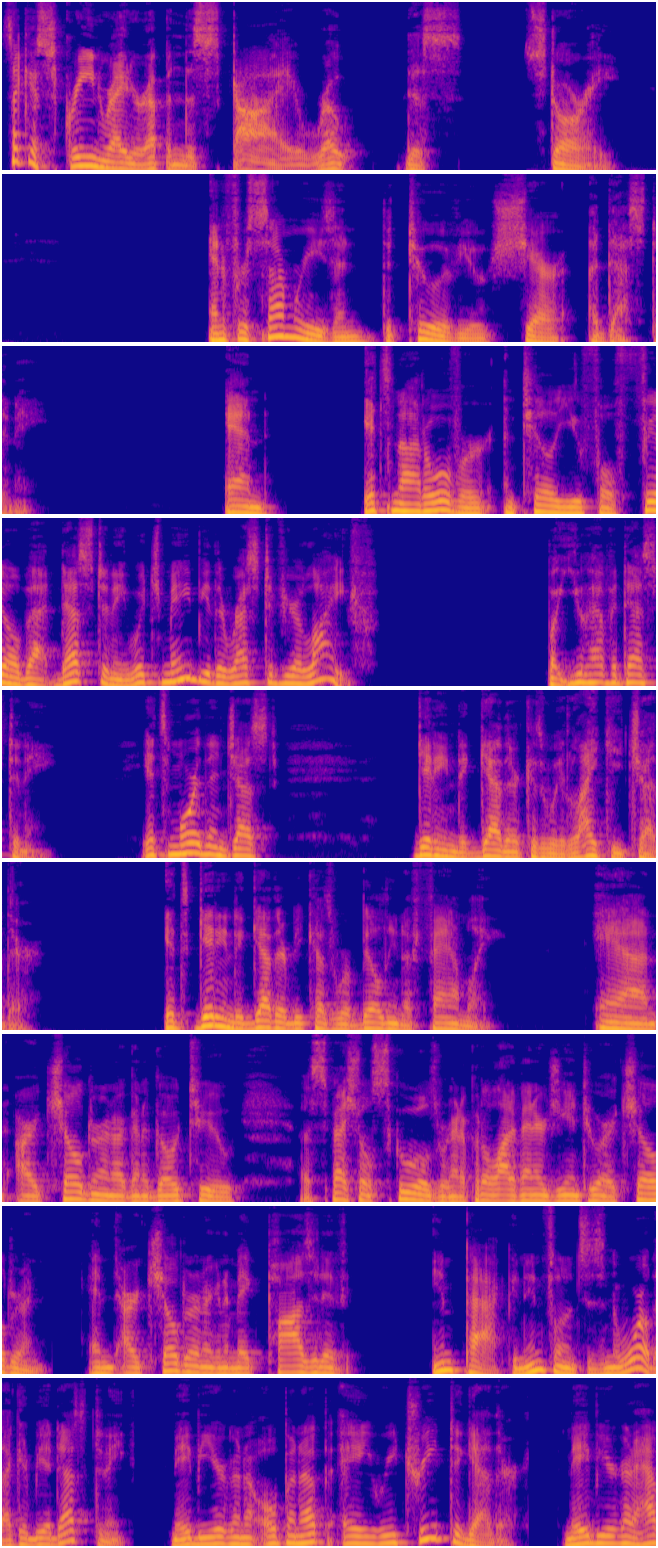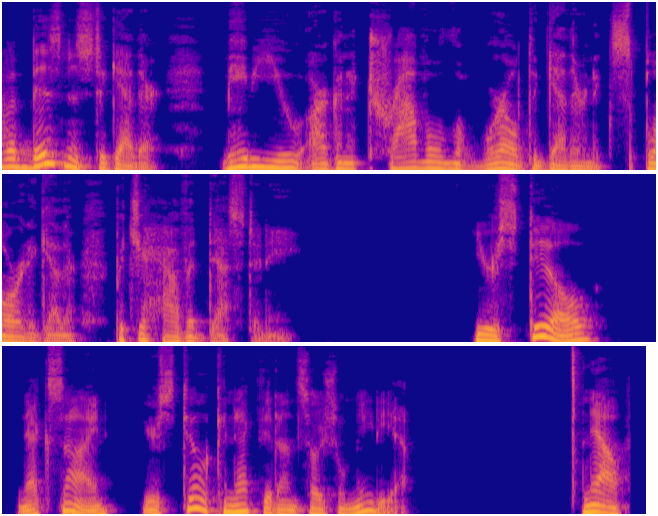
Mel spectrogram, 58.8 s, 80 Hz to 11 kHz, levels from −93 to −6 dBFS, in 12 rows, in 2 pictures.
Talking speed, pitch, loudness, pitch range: 150 wpm, 115 Hz, -29 LUFS, 100-140 Hz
